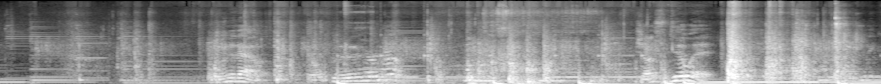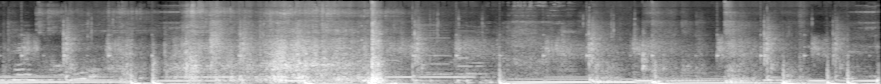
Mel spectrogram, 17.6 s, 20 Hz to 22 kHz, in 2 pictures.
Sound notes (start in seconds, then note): 7.5 muttering; 14.0 noisy house in the background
